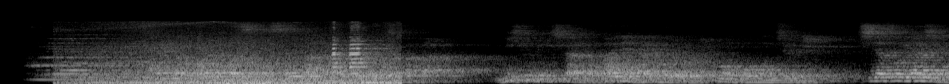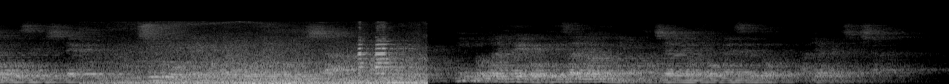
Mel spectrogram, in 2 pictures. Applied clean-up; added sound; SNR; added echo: none; Car passing by; -4 dB; reverberation time 2.2 s.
